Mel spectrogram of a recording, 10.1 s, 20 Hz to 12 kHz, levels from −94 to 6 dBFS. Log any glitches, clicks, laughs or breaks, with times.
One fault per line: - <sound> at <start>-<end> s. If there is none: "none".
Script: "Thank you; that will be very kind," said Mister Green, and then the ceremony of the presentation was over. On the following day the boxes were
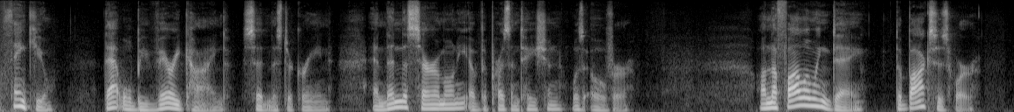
none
